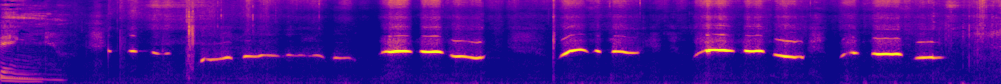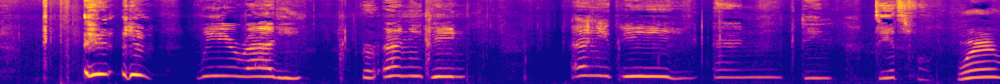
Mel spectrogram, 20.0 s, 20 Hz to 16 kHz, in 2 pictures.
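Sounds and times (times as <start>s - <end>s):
child whistling a tune: 1.1s - 4.9s, 5.6s - 9.5s.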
